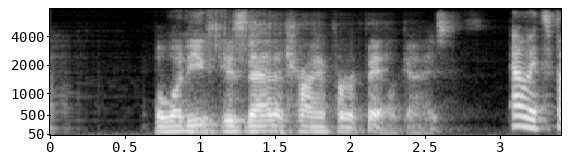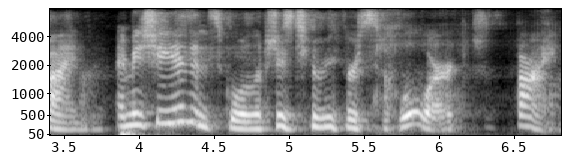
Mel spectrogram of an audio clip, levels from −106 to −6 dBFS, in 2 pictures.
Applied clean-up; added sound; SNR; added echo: neural mask model DeepFilterNet 3.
